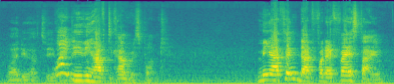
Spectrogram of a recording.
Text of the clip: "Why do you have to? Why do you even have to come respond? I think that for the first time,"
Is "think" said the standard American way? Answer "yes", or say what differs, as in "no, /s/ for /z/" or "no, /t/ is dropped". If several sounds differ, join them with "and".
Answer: yes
